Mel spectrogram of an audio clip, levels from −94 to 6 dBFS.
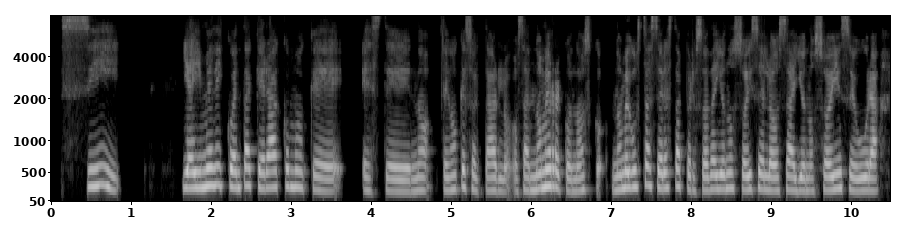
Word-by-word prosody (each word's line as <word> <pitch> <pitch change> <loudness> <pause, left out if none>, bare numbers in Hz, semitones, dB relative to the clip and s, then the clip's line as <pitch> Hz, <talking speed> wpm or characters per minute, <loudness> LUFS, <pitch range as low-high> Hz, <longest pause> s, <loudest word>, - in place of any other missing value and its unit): sí, 270 -4 -1 0.8
y 255 - +4
ahí 250 0 +5
me 280 +2 +7
di 295 -1 0
cuenta 275 0 +2
que 260 - -2
era 255 +1 +2
como 260 -1 -1
que, 215 +2 -3 0.2
este 190 -2 -2
"No, 210 +7 -5
tengo 215 +2 -4
que 270 - 0
soltarlo, 210 -4 -4
o 205 - -8
sea, 210 +1 -3
no 220 +3 +1
me 275 +1 +9
reconozco, 220 +2 -3
no 220 +2 -1
me 250 0 +5
gusta 265 +3 0
ser 255 -3 +1
esta 260 +2 -1
persona, 215 -1 -3
yo 230 0 +2
no 245 - 0
soy 225 -2 -1
celosa, 215 -2 0
yo 205 0 0
no 200 0 -6
soy 215 +1 +1
insegura, 210 -4 0
225 Hz, 195 wpm, -27 LUFS, 210-260 Hz, 0.8 s, me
